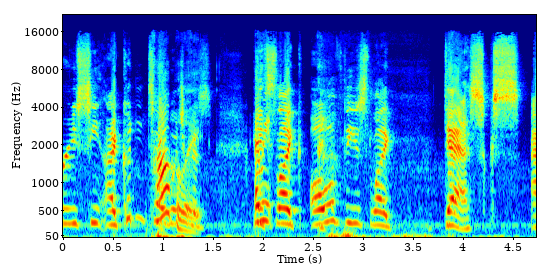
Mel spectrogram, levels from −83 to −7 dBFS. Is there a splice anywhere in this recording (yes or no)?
no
